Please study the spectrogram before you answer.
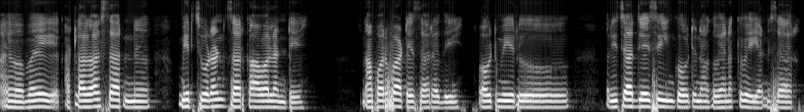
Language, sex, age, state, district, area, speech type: Telugu, female, 30-45, Andhra Pradesh, Bapatla, urban, spontaneous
